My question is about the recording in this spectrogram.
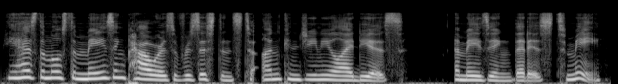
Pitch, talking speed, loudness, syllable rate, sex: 225 Hz, 155 wpm, -16 LUFS, 5.2 syllables/s, female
